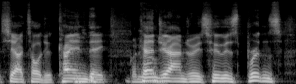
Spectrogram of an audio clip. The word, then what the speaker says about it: Kehinde: And I will get this your name wrong even though you corrected me and I want to get it right. Kahende Kayendi. K. See, I told you. Kayende Kendra Andrews who is Britain's first professor of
